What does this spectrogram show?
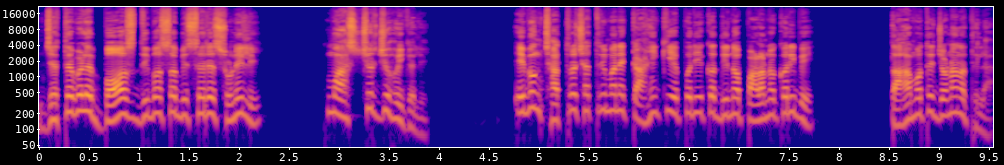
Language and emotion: Odia, surprised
